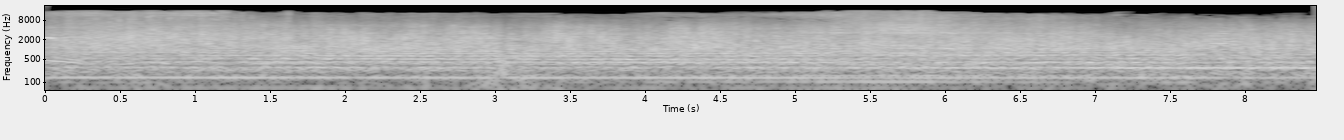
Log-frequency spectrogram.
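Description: Steady engine drone from the race convoy: support cars and a motorcycle following the cycling peloton pass close by at low speed.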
